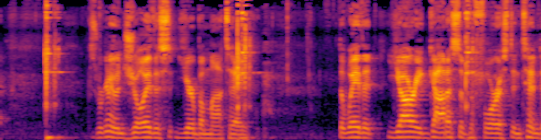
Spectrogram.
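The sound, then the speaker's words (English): Ice cubes drop into glass tumblers, giving a few sharp, glassy clinks and rattles under a person speaking steadily throughout. “this is the sound of ice being dropped into some tumblers.”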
